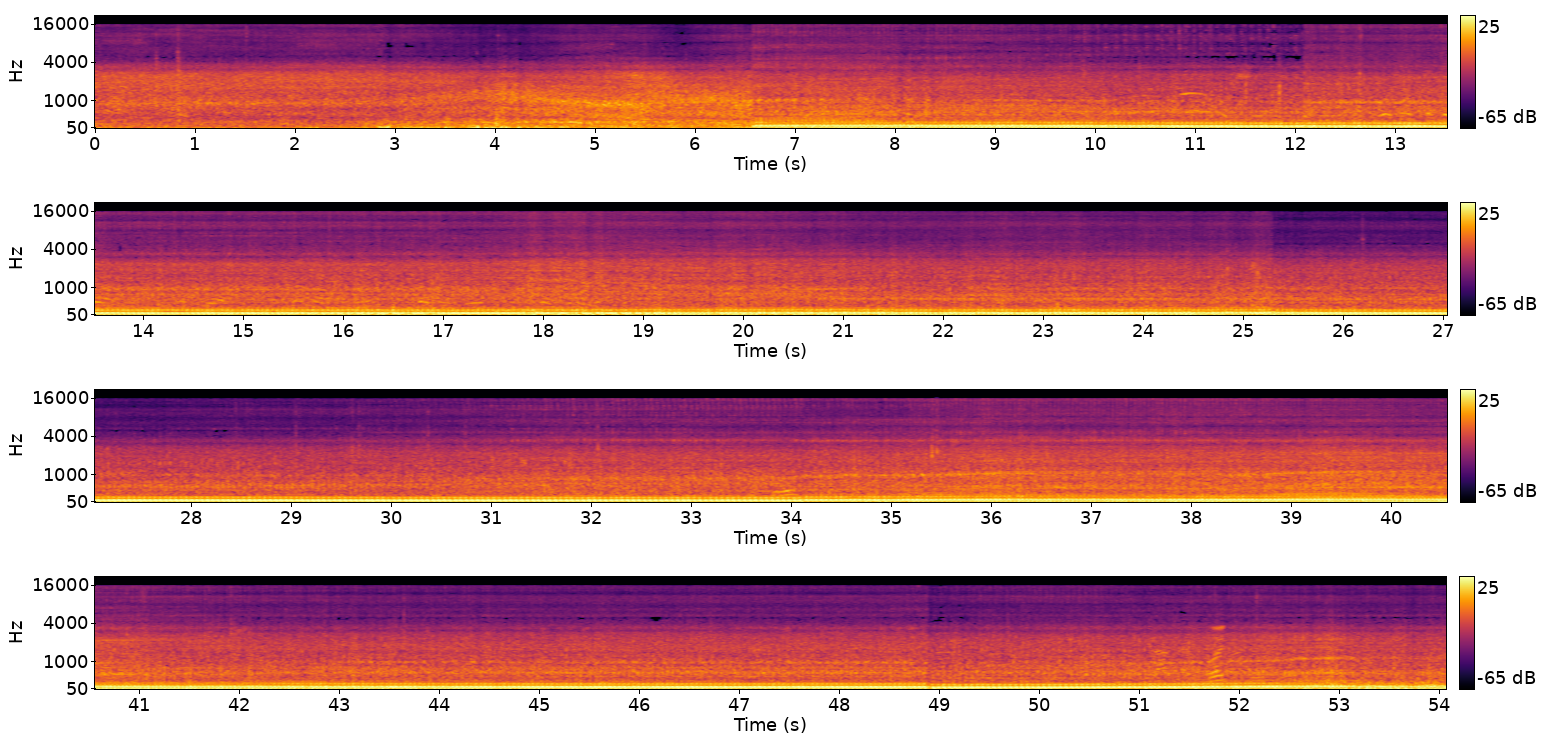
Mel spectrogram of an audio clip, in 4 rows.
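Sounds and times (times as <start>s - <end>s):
road and wind noise: 0.0s - 54.0s
vehicle engine running steadily: 0.0s - 54.0s.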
